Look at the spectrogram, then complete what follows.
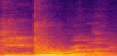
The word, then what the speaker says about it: Ghidorah: In Destroy All Monsters, they voice over the guy go, King Ghidorah. So that's how I pronounce it now. King You Ghidorah. gotta emphasize that middle syllable.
